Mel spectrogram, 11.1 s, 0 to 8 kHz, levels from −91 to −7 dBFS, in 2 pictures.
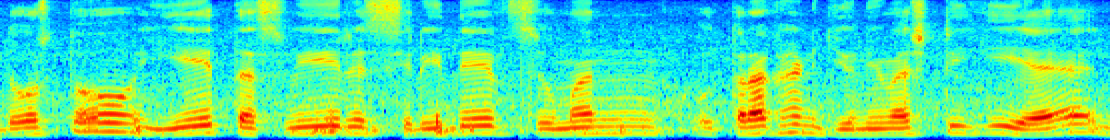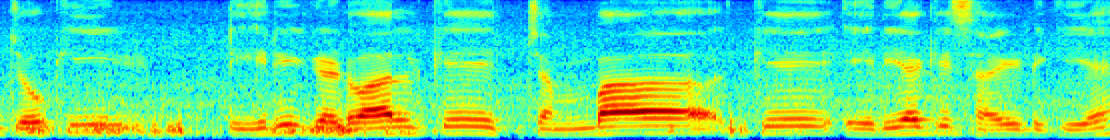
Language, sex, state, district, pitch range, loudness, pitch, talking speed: Hindi, male, Uttarakhand, Tehri Garhwal, 130-155 Hz, -19 LUFS, 150 Hz, 120 wpm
